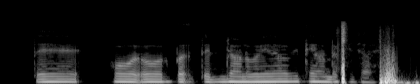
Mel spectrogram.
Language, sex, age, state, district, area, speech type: Dogri, male, 18-30, Jammu and Kashmir, Samba, rural, spontaneous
